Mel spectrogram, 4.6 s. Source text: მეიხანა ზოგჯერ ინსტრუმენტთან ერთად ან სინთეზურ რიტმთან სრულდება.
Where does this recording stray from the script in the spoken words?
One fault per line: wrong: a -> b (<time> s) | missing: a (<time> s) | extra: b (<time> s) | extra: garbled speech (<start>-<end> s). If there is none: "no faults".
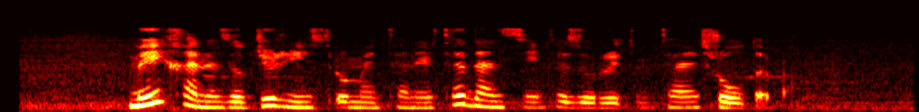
no faults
